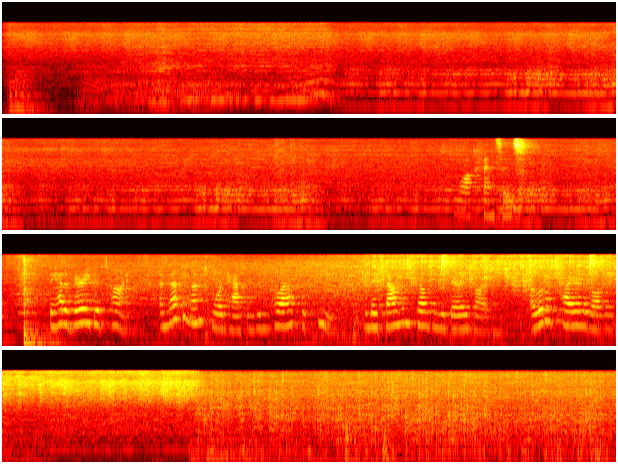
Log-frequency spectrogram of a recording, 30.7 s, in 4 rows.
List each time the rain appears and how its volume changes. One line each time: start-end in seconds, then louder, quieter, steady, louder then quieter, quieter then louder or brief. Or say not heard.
0.0-30.6 louder.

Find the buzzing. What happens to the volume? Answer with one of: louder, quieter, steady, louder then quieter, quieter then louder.
steady.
